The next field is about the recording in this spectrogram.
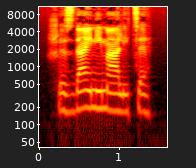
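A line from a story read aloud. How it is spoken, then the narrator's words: Grumbling man. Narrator (Slovenian): je godrnjal mož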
